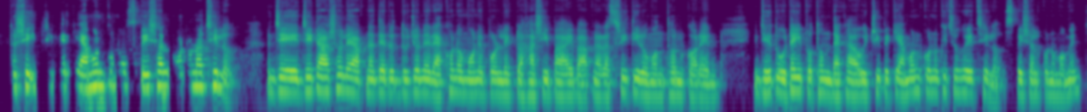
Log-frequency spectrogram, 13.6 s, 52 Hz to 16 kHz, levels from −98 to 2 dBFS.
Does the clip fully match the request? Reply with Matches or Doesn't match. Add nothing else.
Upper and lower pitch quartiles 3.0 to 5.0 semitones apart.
Matches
